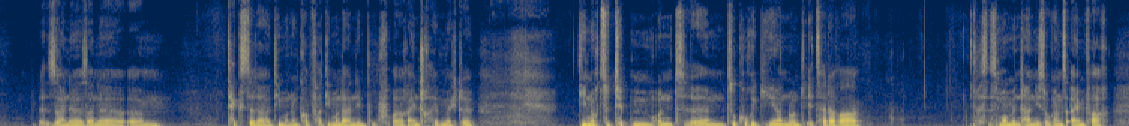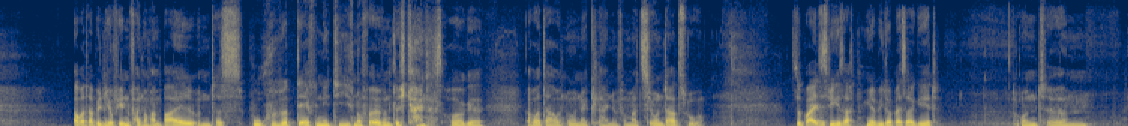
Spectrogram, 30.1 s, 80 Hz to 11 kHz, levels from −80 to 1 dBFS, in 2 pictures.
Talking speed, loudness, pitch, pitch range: 145 wpm, -16 LUFS, 105 Hz, 100-110 Hz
